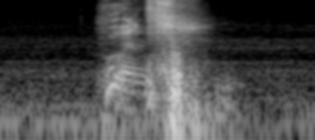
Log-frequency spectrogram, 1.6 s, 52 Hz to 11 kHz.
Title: 4 sneezes (M)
